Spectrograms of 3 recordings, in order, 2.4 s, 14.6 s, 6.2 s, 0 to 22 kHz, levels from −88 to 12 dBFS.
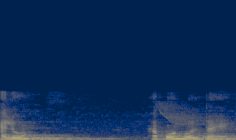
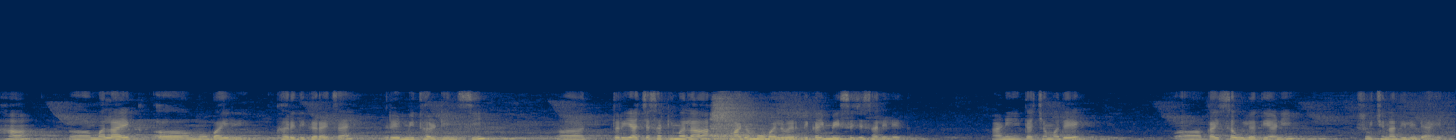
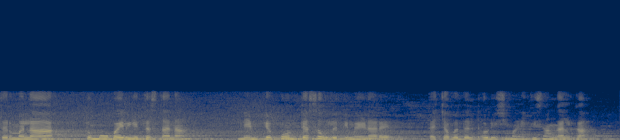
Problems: none marked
